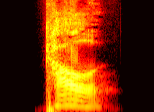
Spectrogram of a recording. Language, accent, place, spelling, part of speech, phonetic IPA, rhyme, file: German, Germany, Berlin, Carl, proper noun, [kaʁl], -aʁl, De-Carl.ogg
- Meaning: a male given name, a less common variant of Karl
